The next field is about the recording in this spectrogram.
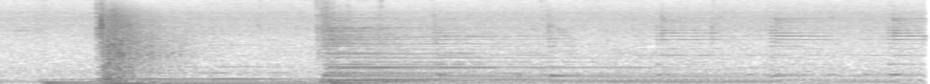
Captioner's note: gun firing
